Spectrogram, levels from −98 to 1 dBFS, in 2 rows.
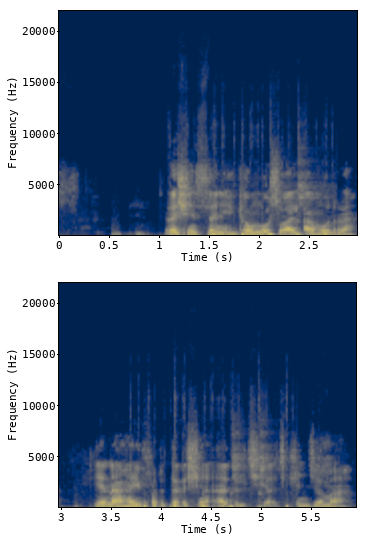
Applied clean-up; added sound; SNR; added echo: neural mask model RNNoise.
